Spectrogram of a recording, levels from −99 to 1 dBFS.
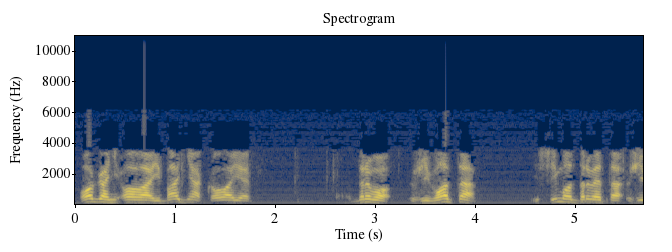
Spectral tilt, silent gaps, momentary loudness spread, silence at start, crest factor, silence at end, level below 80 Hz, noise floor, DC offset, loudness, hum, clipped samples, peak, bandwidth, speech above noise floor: -7 dB/octave; none; 13 LU; 0.05 s; 18 dB; 0 s; -68 dBFS; -57 dBFS; under 0.1%; -17 LUFS; none; under 0.1%; 0 dBFS; 5.8 kHz; 40 dB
